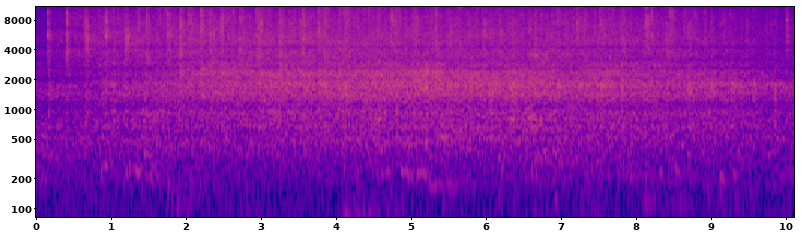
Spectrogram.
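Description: A large congregation applauding, the last notes of the music dying away as it starts. The clapping swells to a peak about halfway, then slowly tapers off.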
